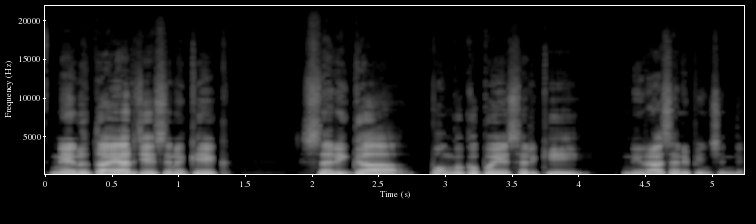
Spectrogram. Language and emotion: Telugu, sad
